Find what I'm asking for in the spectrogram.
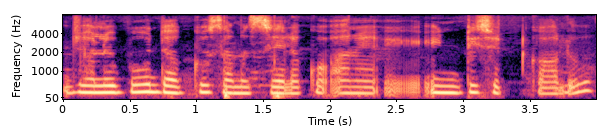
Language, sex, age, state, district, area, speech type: Telugu, female, 18-30, Andhra Pradesh, Krishna, rural, spontaneous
